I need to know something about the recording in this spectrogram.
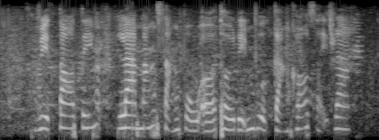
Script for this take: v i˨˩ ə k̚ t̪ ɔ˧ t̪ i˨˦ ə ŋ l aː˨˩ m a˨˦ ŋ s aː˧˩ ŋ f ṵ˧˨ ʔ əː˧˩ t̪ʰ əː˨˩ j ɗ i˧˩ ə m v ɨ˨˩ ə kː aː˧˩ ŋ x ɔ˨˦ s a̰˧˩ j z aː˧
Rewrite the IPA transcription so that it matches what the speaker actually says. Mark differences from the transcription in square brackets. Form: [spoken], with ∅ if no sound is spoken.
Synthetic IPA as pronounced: v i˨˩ ə k̚ t̪ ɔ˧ t̪ i˨˦ ə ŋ l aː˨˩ m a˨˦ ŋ s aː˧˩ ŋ f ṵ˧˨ ʔ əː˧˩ t̪ʰ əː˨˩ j ɗ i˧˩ ə m v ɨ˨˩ ə kː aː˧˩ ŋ x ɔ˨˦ s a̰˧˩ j z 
